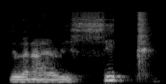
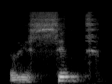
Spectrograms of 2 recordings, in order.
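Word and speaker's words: receipt: Receit. Receit é esse bastante longo aqui. O não é pronunciado também, nem o P.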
